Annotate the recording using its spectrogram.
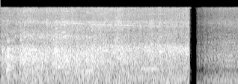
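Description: Loud, steady road-traffic noise as a Hino Ranger fuel tanker truck passes close by, its engine and tyres mixed with the surrounding traffic. The sound cuts off abruptly just before the end.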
